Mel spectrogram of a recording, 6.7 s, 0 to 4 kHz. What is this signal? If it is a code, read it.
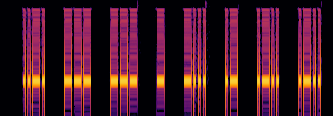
Morse code, heard as a keyed tone, about 25 wpm, spaced as for 15 wpm, 550 Hz. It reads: FOOTBALL
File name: podcast / News headlines-1x-25x15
